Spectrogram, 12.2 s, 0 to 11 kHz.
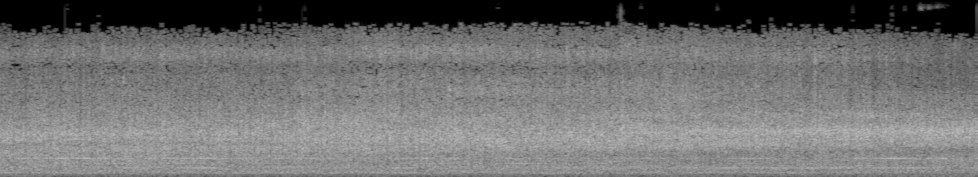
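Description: WAP-4 electric locomotive pulling out slowly past at close range with a loud, steady drone, followed by its passenger coaches rolling by.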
